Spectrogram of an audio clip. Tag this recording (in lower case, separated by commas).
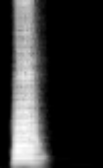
brass instrument, musical instrument, music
